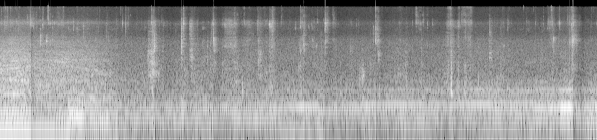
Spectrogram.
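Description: Close-up eating sounds of a person eating rice and fried salted fish by hand: chewing with wet lip smacks and many sharp mouth clicks. Underneath is a steady low motorbike engine hum that grows louder near the end.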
